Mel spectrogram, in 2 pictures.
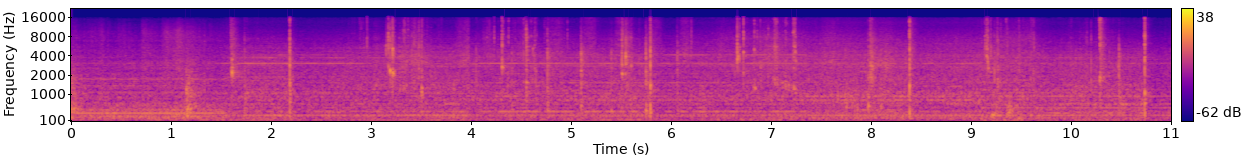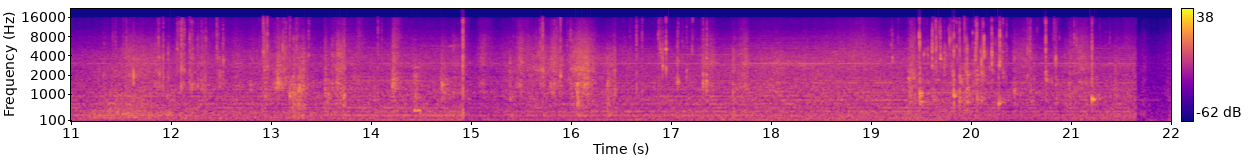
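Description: Wet squishing with irregular sharp clicks and taps, the sound of soft bread dough being handled and worked, over a faint steady hum.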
